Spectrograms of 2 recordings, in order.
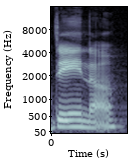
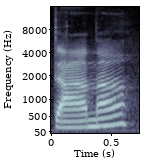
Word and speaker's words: Dana: sometimes or like um so my name in English you pronounce it Dana but that's not how you kind of pronounce my name um if you'd pronounce it the way that by family pronounces it it would be Danna so a lot of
